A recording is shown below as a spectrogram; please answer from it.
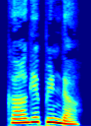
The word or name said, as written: ಕಾಗೆಪಿಂಡ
